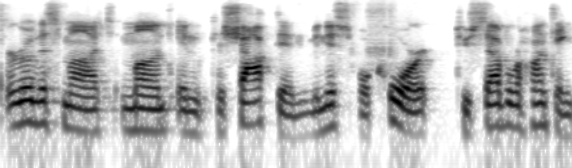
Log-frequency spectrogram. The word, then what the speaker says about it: Coshocton: um cost you koshkin how do you say that cos Coshocton shocked in Coshocton okay so cos shocked at Ohio listen dude there's a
